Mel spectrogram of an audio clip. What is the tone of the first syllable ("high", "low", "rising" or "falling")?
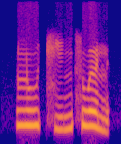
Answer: high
